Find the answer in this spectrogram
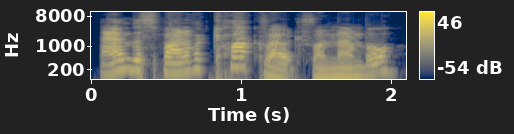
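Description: A man's voice: a little high, sing-song, normal speed, sharp tone, clean tone, no echo. A man playing a snide, teasing crewmate with a sarcastic manner in a sci-fi comedy audio drama. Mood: mocking. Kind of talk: sitcom audio drama acting.

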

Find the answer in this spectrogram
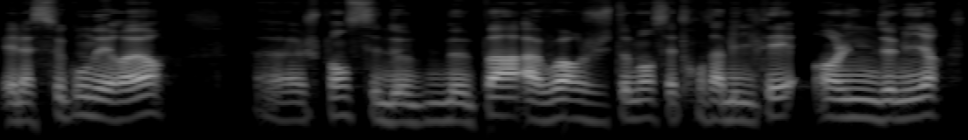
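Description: A man's voice: mid-range voice, steady tone, fairly quick, dry recording, studio quality. A young man, a startup chief executive giving an earnest, hesitant interview to camera in short bursts. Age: young adult. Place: indoor studio with dark backdrop. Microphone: lapel mic.

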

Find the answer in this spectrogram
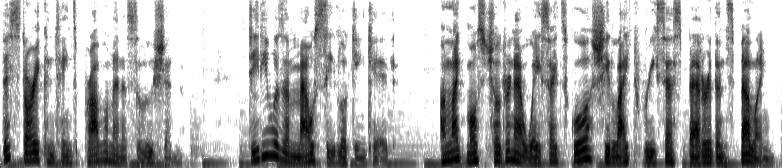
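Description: A man reading a children's story aloud in a deliberate, expressive narration with pauses. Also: fairly low pitch, faint music behind.

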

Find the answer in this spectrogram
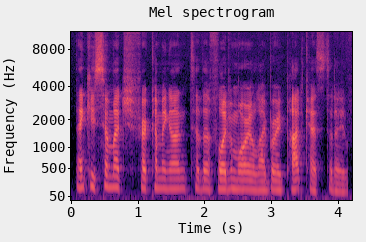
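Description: A man's voice: on the high side, fairly even intonation, a little fast. A man hosting a local podcast, reading a formal, wordy introduction and then asking questions. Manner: formal, ornate wording. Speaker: podcast host. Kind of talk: scripted introduction and interview questions.

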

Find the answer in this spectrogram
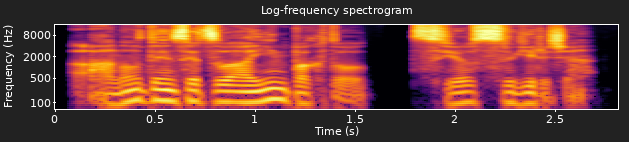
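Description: A man's voice: fairly low pitch, steady tone, brisk, darkish tone, dry recording, close to an everyday voice. A man voicing a blunt young warrior in an anime game, casual and slangy with dry retorts. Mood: dry, exasperated. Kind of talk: anime game character acting.

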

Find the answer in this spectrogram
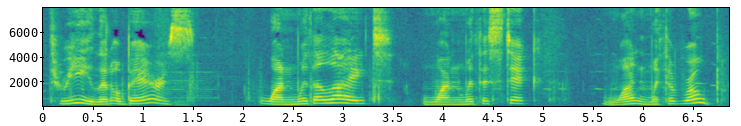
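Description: A woman narrating a picture book aloud in a deliberate, suspenseful storytelling manner for young children. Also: fairly high pitch, mellow, poor audio. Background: music.

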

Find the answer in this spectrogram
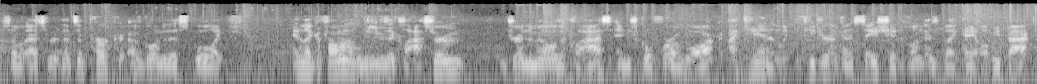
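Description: A young man with a stuffy nose and raspy voice from a cold, rambling casually with lots of swearing while playing a game. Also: mid-range voice, fairly quick, over music. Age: young adult. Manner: rambling, swears often, many fillers. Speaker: gaming youtuber. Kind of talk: casual gameplay commentary.

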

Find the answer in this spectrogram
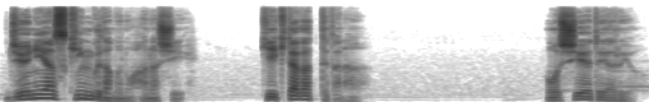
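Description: A man's voice: lowish voice, very animated, moderate pace, darkish tone. An actor playing a blunt, lazy, jaded male nursery teacher in a Japanese voice drama, talking offhandedly. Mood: cool, jaded. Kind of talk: Japanese anime-style voice drama.

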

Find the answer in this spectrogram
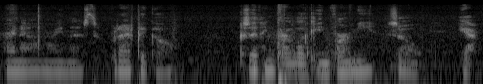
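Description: A young woman chatting casually to her vlog in a halting way, often padding her sentences with "like", recorded on a phone at arm's length in a small room. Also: on the low side, level tone. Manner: halting, filler-heavy storytelling with frequent "like". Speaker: vlogger. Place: small indoor rooms, camper and bedroom. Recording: noisy handheld phone audio.

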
